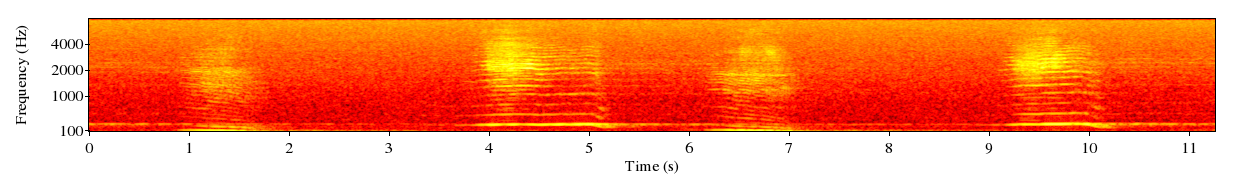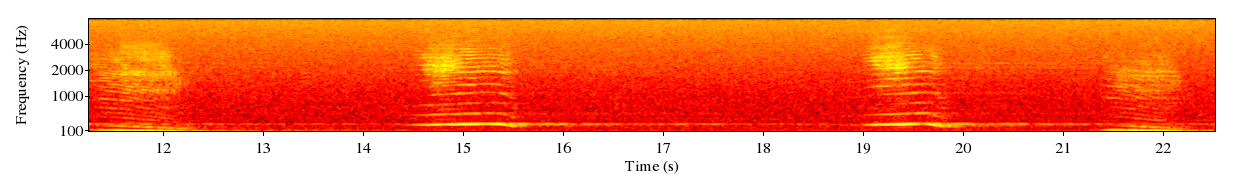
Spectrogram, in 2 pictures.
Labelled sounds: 1.1	1.4	humpback whale, 1.1 to 1.6 kHz
3.8	5.1	humpback whale, 0.99 to 3.6 kHz
6.2	6.7	humpback whale, 1.1 to 3.6 kHz
9.1	10.0	humpback whale, 1.2 to 3.4 kHz
11.4	12.0	humpback whale, 1.1 to 2.0 kHz
14.5	15.5	humpback whale, 1.0 to 3.4 kHz
19.0	19.7	humpback whale, 0.80 to 3.0 kHz
21.4	22.1	humpback whale, 1.1 to 2.0 kHz

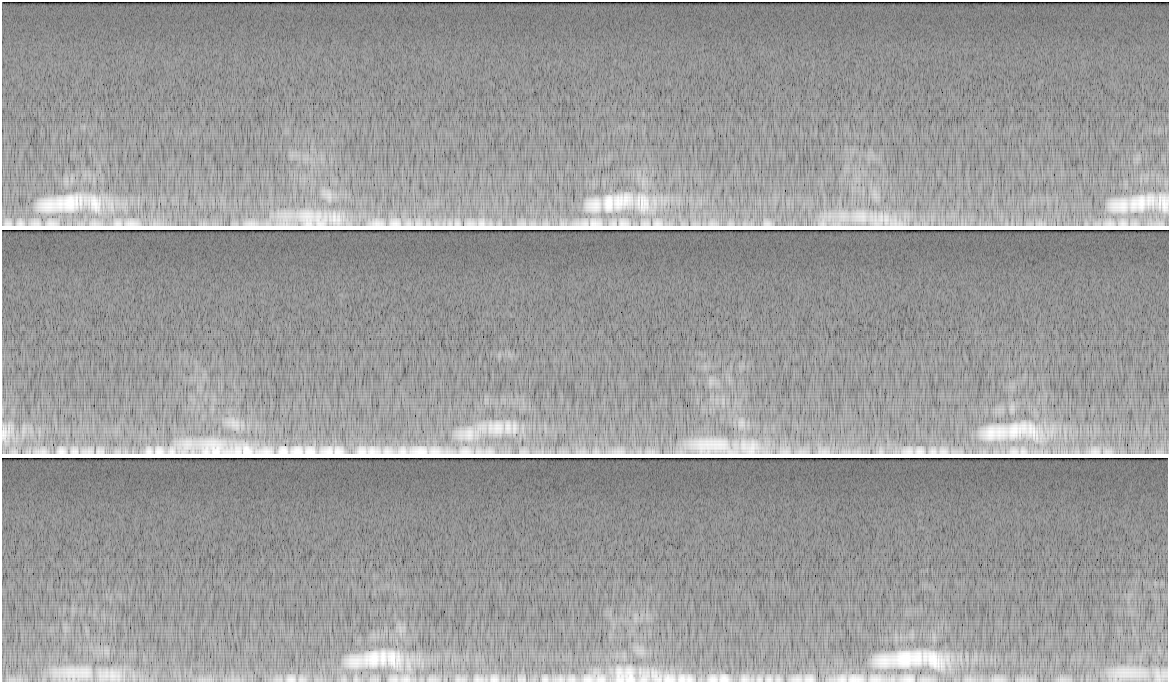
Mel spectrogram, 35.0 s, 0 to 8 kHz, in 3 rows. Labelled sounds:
2.9	3.2	humpback whale, 0.80 to 0.99 kHz
11.4	11.7	humpback whale, 1.3 to 1.4 kHz
13.5	13.8	humpback whale, 0.86 to 1.2 kHz

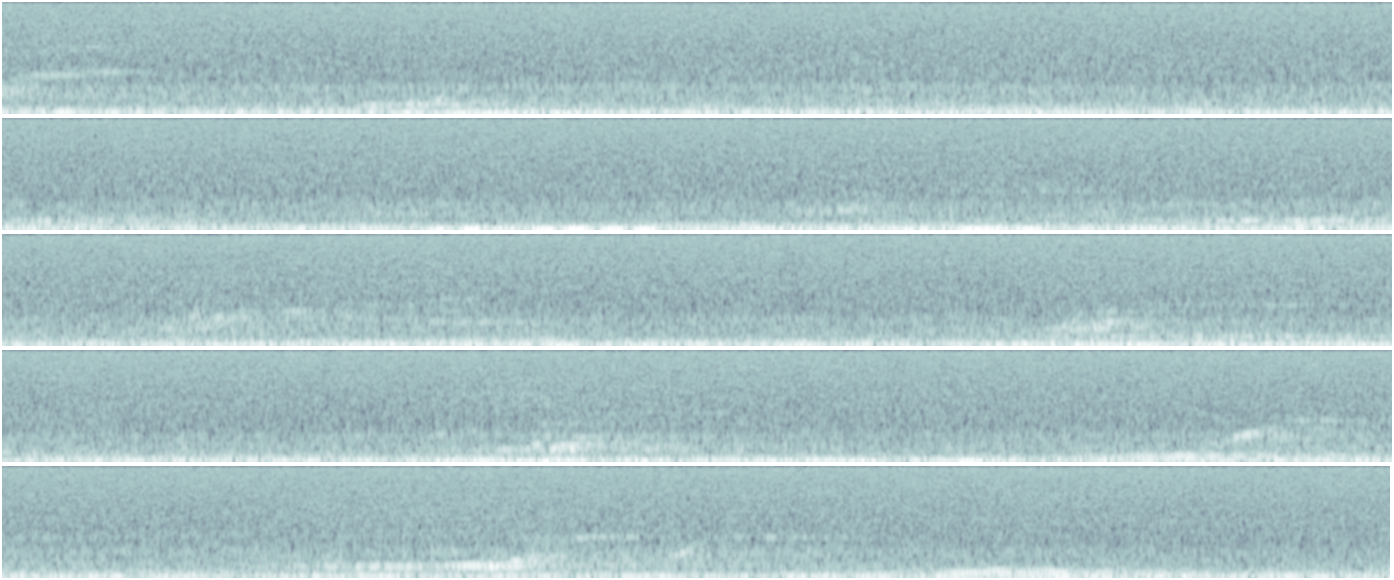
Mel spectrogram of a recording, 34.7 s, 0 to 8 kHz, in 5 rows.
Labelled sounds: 0.1	0.7	humpback whale, 0.90 to 1.2 kHz
27.3	27.6	humpback whale, 1.1 to 1.2 kHz
30.6	30.9	humpback whale, 0.96 to 1.2 kHz

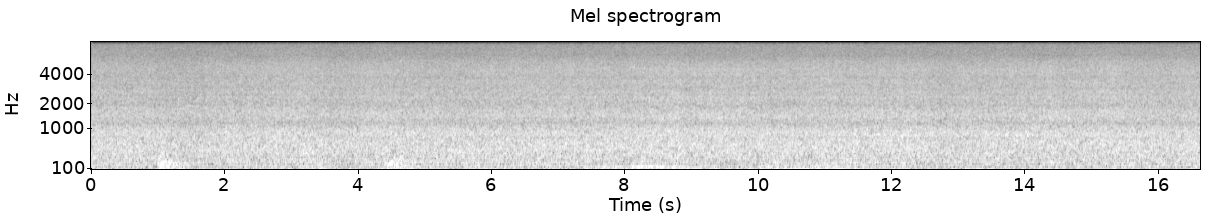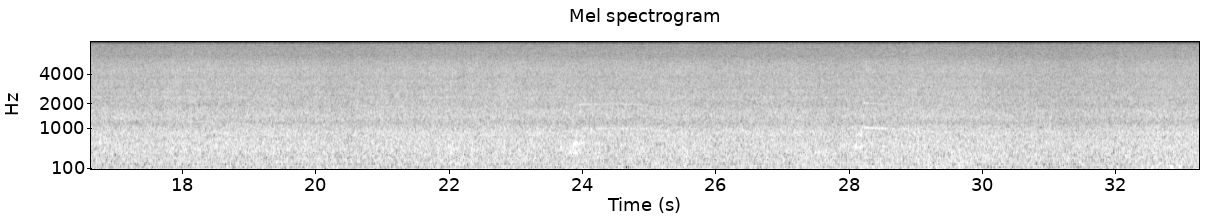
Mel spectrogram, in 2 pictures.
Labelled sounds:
28.2	28.6	humpback whale, 0.94 to 1.1 kHz

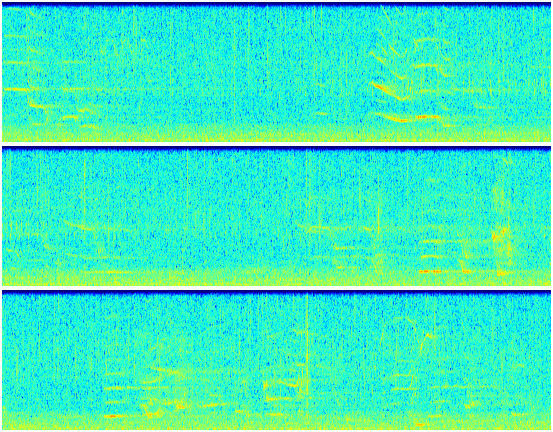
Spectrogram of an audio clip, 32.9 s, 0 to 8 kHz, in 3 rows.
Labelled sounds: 0.0	2.0	killer whale, northern resident, G clan, 0.78 to 7.7 kHz
6.2	9.9	killer whale, northern resident, G clan, 0.88 to 8.0 kHz
11.8	12.9	killer whale, northern resident, G clan, 0.78 to 3.8 kHz
16.8	18.1	killer whale, northern resident, G clan, 1.0 to 3.6 kHz
19.3	19.8	killer whale, northern resident, G clan, 0.78 to 6.1 kHz
20.1	20.4	killer whale, northern resident, G clan, 0.78 to 1.6 kHz
24.0	28.3	killer whale, northern resident, G clan, 0.78 to 6.6 kHz
29.6	32.5	killer whale, northern resident, G clan, 0.78 to 6.5 kHz

